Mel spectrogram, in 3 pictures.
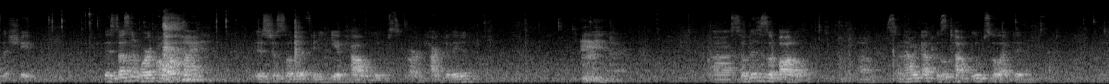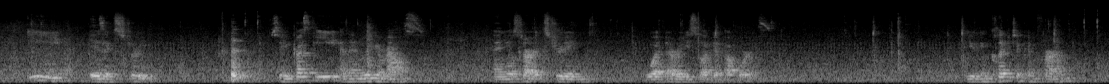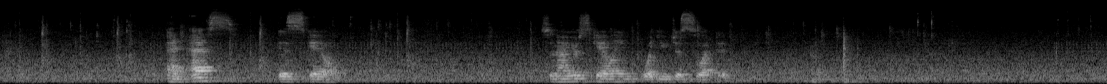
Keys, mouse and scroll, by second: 2.3 shift+middle click, 2.3 middle click, 4.8 middle click, 5.0 shift+middle click, 12.1 middle click, 12.1 e, 20.4 e, 20.4 middle click, 21.9 shift+middle click, 25.1 s, 33.1 s, 33.1 right click.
